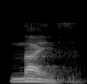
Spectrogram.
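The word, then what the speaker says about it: knife: কি তো নিয়মটা হলো ওয়ার্ডের প্রথমে যদি কে থাকে এবং তারপরে যদি এন থাকে তাহলে ফাস্টের যে কে লেটারটি সাউন্ড সেটা সাইলেন্ট লিখে পড়তে হয় তো সেটা আমরা এখন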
